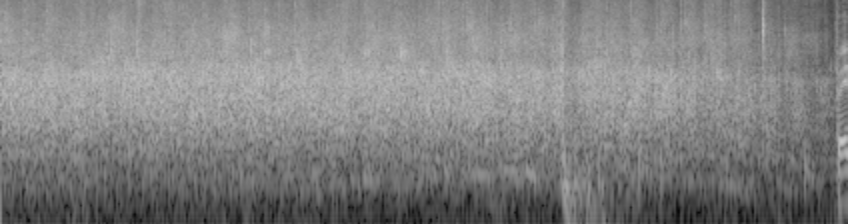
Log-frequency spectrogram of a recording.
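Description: Studio audience applauding steadily, thinning out near the end.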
